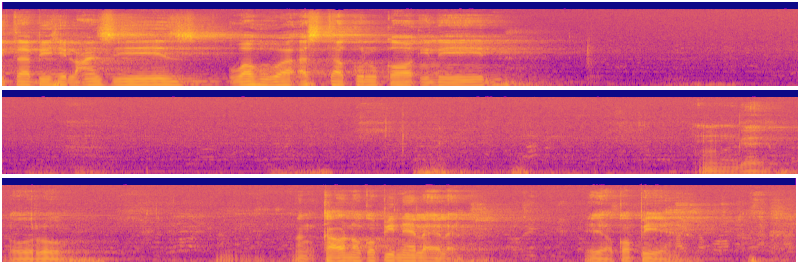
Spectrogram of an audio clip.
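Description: A middle-aged man speaks with animation through a microphone and loudspeakers.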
